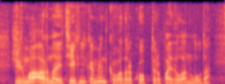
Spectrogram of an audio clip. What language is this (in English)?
Kazakh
